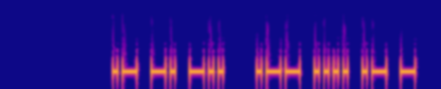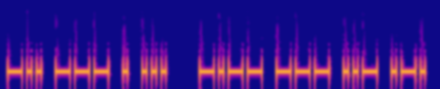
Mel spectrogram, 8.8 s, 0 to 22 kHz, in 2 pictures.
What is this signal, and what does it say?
Morse code, heard as a keyed tone, about 25 wpm, 700 Hz. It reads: AND WHAT DOES YOUR
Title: Sentences from Top 1200 Words 25wpm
